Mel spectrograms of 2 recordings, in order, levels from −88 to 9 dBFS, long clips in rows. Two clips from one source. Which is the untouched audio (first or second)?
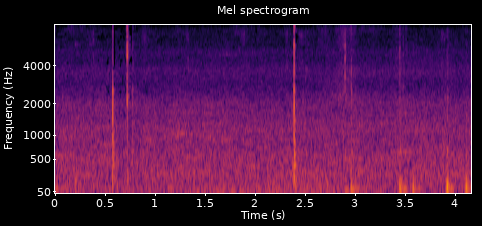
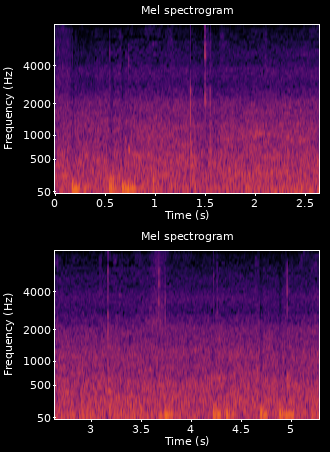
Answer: first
